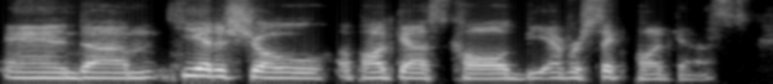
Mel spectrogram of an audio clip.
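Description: Rambling man, slightly high, dry close sound. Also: moderate pace, darkish tone, no room sound. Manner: talkative, rambling, self-interrupting. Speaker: podcast guest, music podcast host. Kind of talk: casual conversational interview.

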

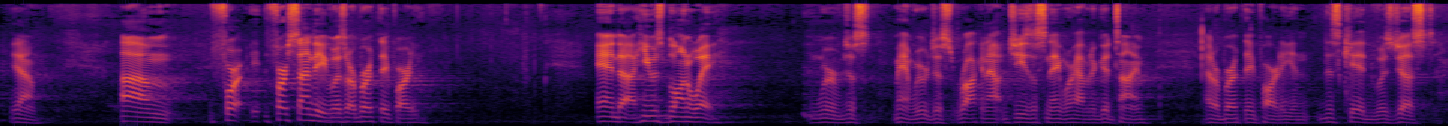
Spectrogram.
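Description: A male pastor preaching an energetic sermon, exhorting his congregation with call-and-response. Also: lowish voice, normal speed, pauses often, in a large hall.

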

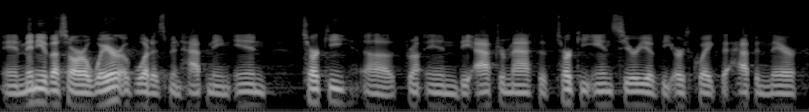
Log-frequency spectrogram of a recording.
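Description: Male pastor, very deep voice, measured with fillers, on a church stage with long reverb. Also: level tone. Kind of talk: church announcements.

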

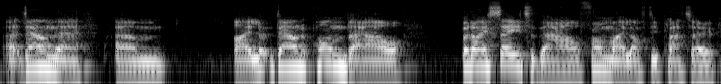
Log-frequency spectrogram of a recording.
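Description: A man's voice: medium pitch, slow. A man with a Southern English accent co-hosting a podcast in casual chat, joking in a mock-pompous way and rambling with restarts. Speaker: podcast co-host.

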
